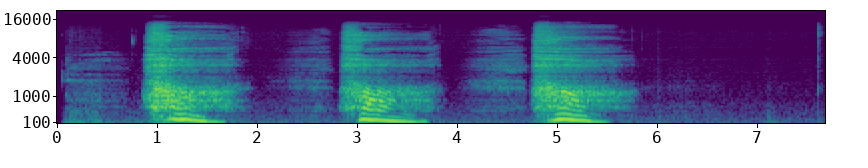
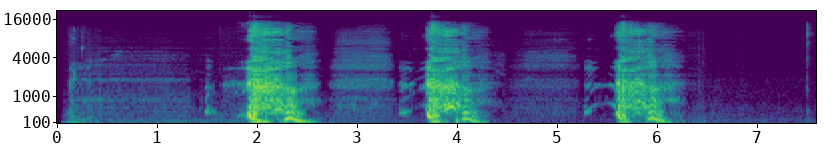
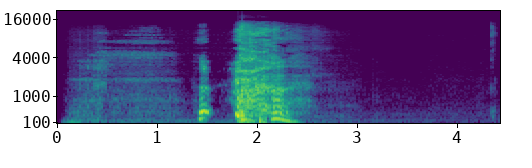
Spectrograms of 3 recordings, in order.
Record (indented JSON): {
  "exhalation_length": "7.7 s",
  "exhalation_amplitude": 18106,
  "exhalation_signal_mean_std_ratio": 0.46,
  "three_cough_length": "7.6 s",
  "three_cough_amplitude": 28953,
  "three_cough_signal_mean_std_ratio": 0.35,
  "cough_length": "4.4 s",
  "cough_amplitude": 30090,
  "cough_signal_mean_std_ratio": 0.31,
  "survey_phase": "beta (2021-08-13 to 2022-03-07)",
  "age": "65+",
  "gender": "Male",
  "wearing_mask": "No",
  "symptom_none": true,
  "smoker_status": "Never smoked",
  "respiratory_condition_asthma": false,
  "respiratory_condition_other": false,
  "recruitment_source": "REACT",
  "submission_delay": "1 day",
  "covid_test_result": "Negative",
  "covid_test_method": "RT-qPCR",
  "influenza_a_test_result": "Negative",
  "influenza_b_test_result": "Negative"
}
